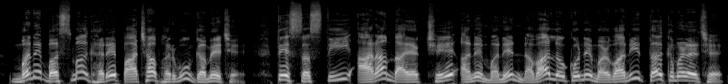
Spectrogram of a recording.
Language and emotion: Gujarati, happy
